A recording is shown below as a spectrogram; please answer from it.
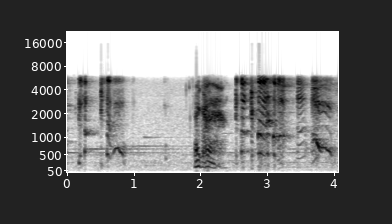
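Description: A baby laughing in short, high-pitched bursts of giggles, once at the start and again in a run through the second half.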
